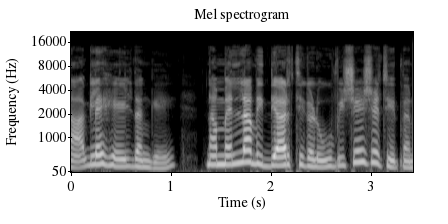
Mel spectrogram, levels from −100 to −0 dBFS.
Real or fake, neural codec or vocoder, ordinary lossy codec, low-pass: real; none; none; 14.4 kHz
